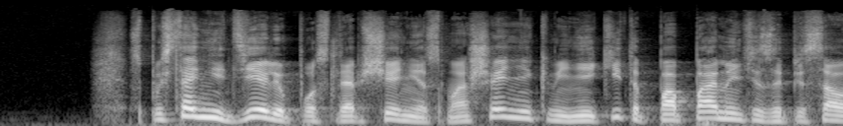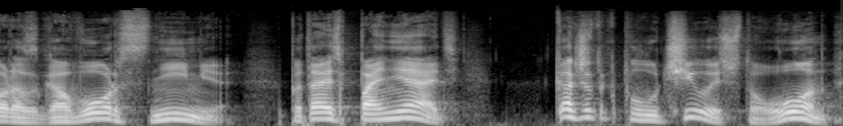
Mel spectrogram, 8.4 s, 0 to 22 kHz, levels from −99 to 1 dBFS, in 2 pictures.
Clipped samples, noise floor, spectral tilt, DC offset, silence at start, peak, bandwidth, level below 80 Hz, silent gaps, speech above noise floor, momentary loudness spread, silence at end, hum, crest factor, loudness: under 0.1%; -59 dBFS; -5 dB/octave; under 0.1%; 0.5 s; 0 dBFS; 16 kHz; -50 dBFS; none; 42 dB; 9 LU; 0 s; none; 18 dB; -18 LUFS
